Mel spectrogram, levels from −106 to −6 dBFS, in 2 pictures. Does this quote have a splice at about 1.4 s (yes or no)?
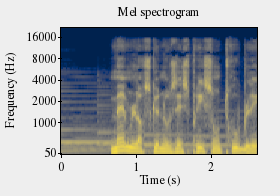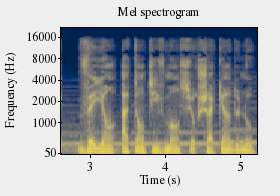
no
